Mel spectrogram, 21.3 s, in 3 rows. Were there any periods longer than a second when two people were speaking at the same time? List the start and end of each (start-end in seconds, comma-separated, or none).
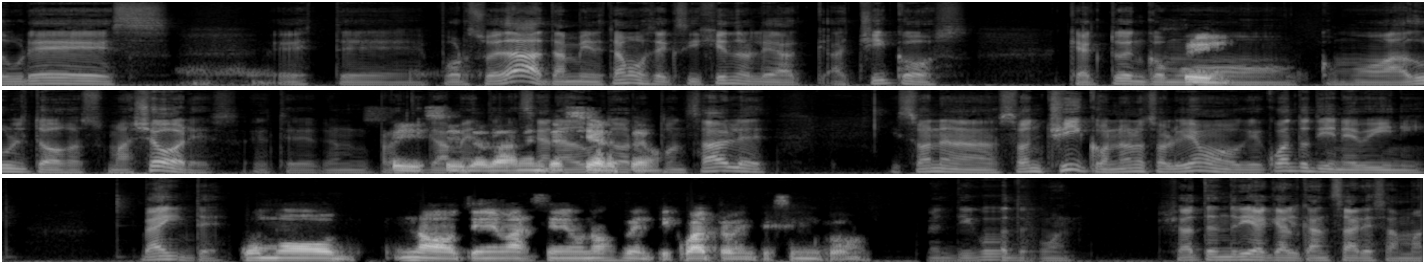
9.0-10.5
